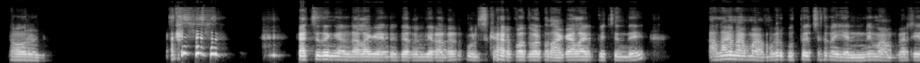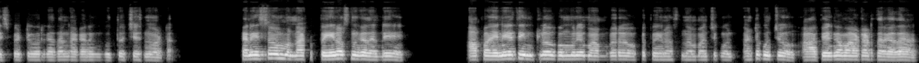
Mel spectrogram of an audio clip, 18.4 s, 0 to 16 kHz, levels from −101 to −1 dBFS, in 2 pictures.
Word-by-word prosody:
అవునండి. 135 -4 -1 2.5
ఖచ్చితంగా 160 +1 +5
అండి. 140 0 -1
అలాగే 140 0 +3
అండి. 135 +1 -3
దెబ్బకి 135 0 -1
మీరు 135 -1 +2
అన్నట్టు 140 +2 -3
పులుసు 140 -2 -6
కారిపోతాం 145 -4 +2
అంటే 140 - -5
నాకు 125 +3 +3
అలాగే 140 0 +3
అనిపించింది. 140 0 -4 0.8
అలా 160 +4 0
నాకు 160 -2 0
మా - - +1
అమ్మగారు 150 +4 -3
గుర్తొచ్చేసింది. 160 -1 -3
ఇయన్నీ 125 +1 -2
మా - - -2
అమ్మగారు 135 +2 -7
చేసిపెట్టేవారు 140 +1 -5
కదా! 140 +1 -5
నాకు 135 0 -6
అది 135 - -5
గుర్తొచ్చేసిందిమాట. 135 -3 -7 0.8
కనీసం 180 +4 +4 0.3
నాకు 165 - -1
పెయిన్ 170 +3 +7
వస్తుంది 185 -2 +1
కదండీ. 155 0 0 0.8
ఆ - - +2
పైన 160 0 +4
అయితే 185 - +3
ఇంట్లో 260 - +2
గమ్మునే, 170 +1 +3
మా - - -1
అమ్మగారు 160 +2 -5
ఒక, 165 - -11
"పెయిన్ 150 -1 -4
వస్తుందమ్మా" 145 0 -9
అని 150 - -12
చె - - -10 0.3
అంటే, 150 - -5
కొంచెం 165 -1 0 0.3
ఆప్యాయంగా 160 +4 +2
మాట్లాడుతారు 160 -2 -1
కదా! 140 +1 +2
145 Hz, 160 wpm, -21 LUFS, 135-160 Hz, 2.5 s, పెయిన్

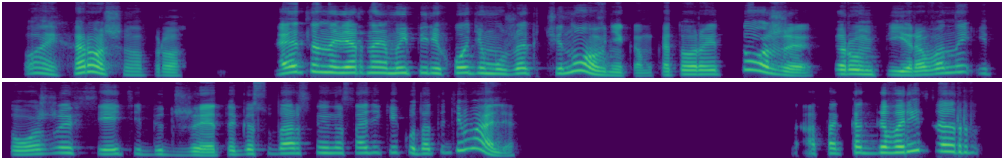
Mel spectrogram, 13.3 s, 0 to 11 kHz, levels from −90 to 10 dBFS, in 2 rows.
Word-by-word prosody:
Ой, 210 -6 -5
хороший 230 - +3
вопрос. 140 -2 -8 0.6
Это, 270 +2 +4
наверное, 240 -2 +5
мы 230 +1 +3
переходим 225 -1 0
уже 200 +3 0
к 215 0 -23
чиновникам, 150 - 0
которые 175 +4 0
тоже 200 - +2
коррумпированы 180 - +1
и 210 -6 -19
тоже 190 +8 -3
все 225 -5 -4
эти 195 0 -14
бюджеты 150 -4 -3
государственные 215 +5 -3
на 230 - -5
садики 235 +2 -7
куда-то 215 0 -5
девали. 365 - 0 1.9
А - - -11
так, 215 -1 -3
как 245 -2 -1
говорится, 295 +7 +4
р 270 -4 0
215 Hz, 125 wpm, -23 LUFS, 175-240 Hz, 1.9 s, наверное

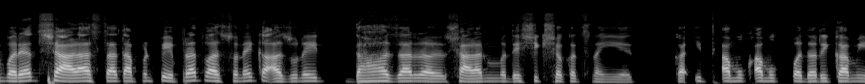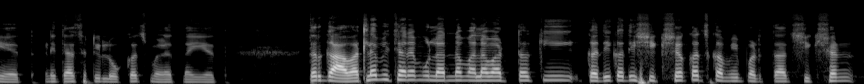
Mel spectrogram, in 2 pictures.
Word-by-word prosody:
बऱ्याच 160 +2 +3
शाळा 145 0 +7
असतात 155 0 0
आपण 155 +2 -1
पेपरात 175 +3 -1
वाचतो 155 -2 +2
नाही 160 +3 -4
का, - - +2
अजूनही 150 +3 -2 0.4
10000 150 +1 +1 0.3
शाळांमध्ये 140 +2 -1
शिक्षकच 150 -5 -6
नाहीये 115 -3 -10 0.5
का 145 - +1
इथं 150 -1 -4
अमुक-मुक 150 0 0
पदं 145 -1 +1
रिकामी 145 -1 0
आहेत 115 -1 -10
आणि 135 +1 -10
त्यासाठी 135 +1 -6
लोकच 135 +3 -8
मिळत 115 -3 -9
नाहीयेत. 115 -1 -12 1.0
तर 185 +1 +3
गावातल्या 155 +8 +8
बिचाऱ्या 210 -2 +1
मुलांना 195 -2 0
मला 185 0 0
वाटतं 185 +1 0
की 200 -1 -10 0.4
कधी-कधी 185 +3 0
शिक्षकच 190 +2 -2
कमी 160 -4 -2
पडतात 145 -1 -3
शिक्षण 170 +4 -5
150 Hz, 125 wpm, -23 LUFS, 140-175 Hz, 1.0 s, गावातल्या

